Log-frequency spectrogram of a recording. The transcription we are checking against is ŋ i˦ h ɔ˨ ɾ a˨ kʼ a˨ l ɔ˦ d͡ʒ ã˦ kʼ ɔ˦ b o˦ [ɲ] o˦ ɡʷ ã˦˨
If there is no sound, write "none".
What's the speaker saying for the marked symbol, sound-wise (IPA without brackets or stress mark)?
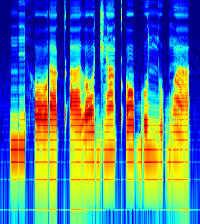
ɲ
